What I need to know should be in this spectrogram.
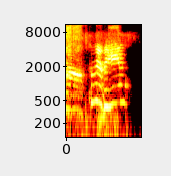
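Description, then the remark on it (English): A big 15-pound cat named Mr. Beam lets out a drawn-out, wavering meow, its pitch rising and then falling over about a second before fading into quiet. “and my cat is also really excited.”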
